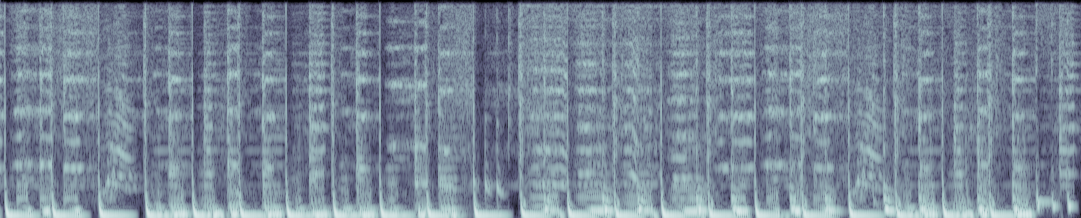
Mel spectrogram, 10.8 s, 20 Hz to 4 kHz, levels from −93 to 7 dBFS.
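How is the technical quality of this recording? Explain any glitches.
No glitches to report: the audio comes over a call path whose band stops at 4 kHz, which fits G.711 mu-law telephone coding at 64 kbps, and nothing else stands out.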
